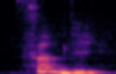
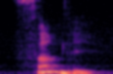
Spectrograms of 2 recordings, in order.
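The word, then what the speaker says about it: samedi: Sami. Most French will say, but it's spelled s a m e d i. Sami. Sandy. So why? Because in French we call it ellipse. We often drop the e when e is between two consonant.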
